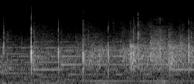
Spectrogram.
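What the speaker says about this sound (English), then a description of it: "Well, the applause mustn't stop." Audience applause at a real estate awards ceremony, scattered moderate clapping with distinct individual claps rising and falling over steady room tone.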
